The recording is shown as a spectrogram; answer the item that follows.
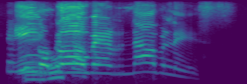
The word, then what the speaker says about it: Ingobernables: Incorpenables. – No. – You're still saying it wrong. – Los Incorpenables. – Incorpenables. – No. – Ingobernables. – ¿Te gusta la what? – Ungovernables.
